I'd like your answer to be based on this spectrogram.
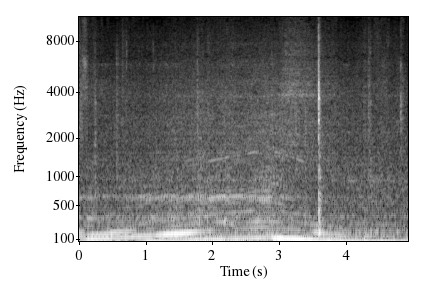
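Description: An Autozam AZ-1 with Navic coilovers drives through city streets with a steady engine hum and low rumble, rising slightly as it accelerates, with no voices.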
